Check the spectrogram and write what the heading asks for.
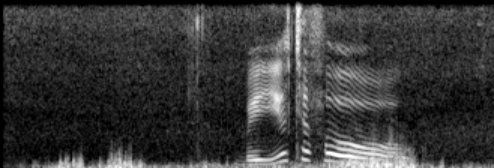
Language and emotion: Russian, positive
